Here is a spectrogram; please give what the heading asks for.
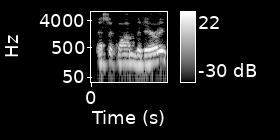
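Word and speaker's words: esse quam videri: tar heel state um our state motto is essaquam vaderi which is the southern pronunciation southern latin pronunciation which means uh to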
